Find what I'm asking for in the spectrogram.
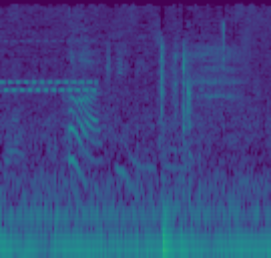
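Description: A telephone rings in a life-simulation video game, a short electronic ringtone trilling near the start over low background music and faint game clicks.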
